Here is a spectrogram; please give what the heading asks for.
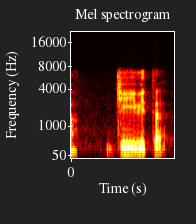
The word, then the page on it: jivita: Pali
